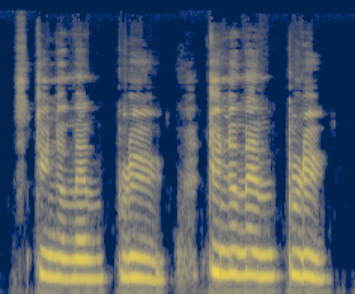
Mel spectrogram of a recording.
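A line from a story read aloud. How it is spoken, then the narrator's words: Bursting into heavy sobs. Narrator (French): Et elle éclata en gros sanglots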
